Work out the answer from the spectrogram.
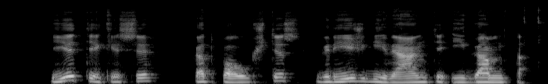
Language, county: Lithuanian, Alytus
